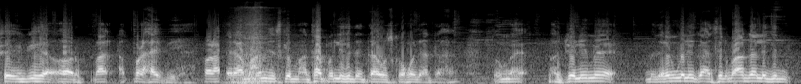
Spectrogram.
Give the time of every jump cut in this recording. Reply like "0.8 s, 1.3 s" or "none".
2.2 s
